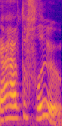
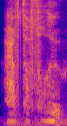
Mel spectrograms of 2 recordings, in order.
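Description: First: The phrase is spoken in a normal voice. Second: The phrase is whispered quietly. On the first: It is something acceptable to admit. "They say" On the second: It is something shameful to admit. "No one really whispers that"

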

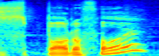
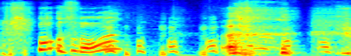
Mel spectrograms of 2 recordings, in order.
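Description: First: It is said in his usual American accent. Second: It is said in a put-on Cockney accent.

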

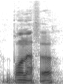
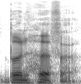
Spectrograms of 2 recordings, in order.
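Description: First: The name is said with a slight French accent. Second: The name is said with a German accent. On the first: "One is a little French" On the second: "One is the real German way"

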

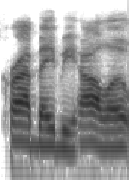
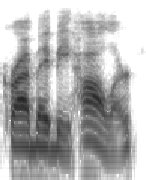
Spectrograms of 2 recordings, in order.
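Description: First: The last word ends in a clear 'oh' sound. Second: The last word ends in 'er', Northwest Alabama style.

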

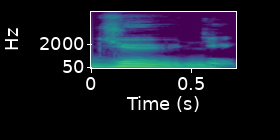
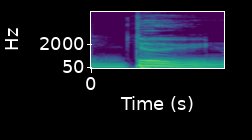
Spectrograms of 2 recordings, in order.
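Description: First: The word begins with a J-like sound. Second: The word begins with a plain D sound. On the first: This is how the speaker's own group says it. "We say like June" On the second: This is how the other person says it. "you say Dune"

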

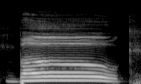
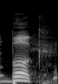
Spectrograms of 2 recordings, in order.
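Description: First: The word is said in a mocking, odd way. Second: The word is said in a standard way. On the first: It imitates how someone else says it. The speaker calls it wrong. "I don't care how your mom says it" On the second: It is the proper way to say it. The speaker calls it right. "It's book"

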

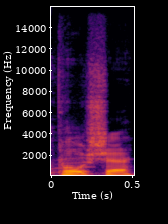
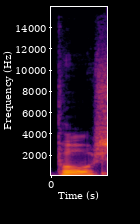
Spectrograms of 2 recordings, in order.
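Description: First: The name is given its German pronunciation. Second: The name is given an anglicized pronunciation. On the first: The speaker calls it right. "it should be Porsche" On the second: The speaker calls it wrong. "then I slip into Porsche and then get told off"

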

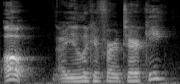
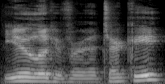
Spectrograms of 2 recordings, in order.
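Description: First: It is said in a plain, ordinary voice. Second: It is said in a smooth, suave cool-guy voice.

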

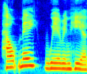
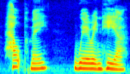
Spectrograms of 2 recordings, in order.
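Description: First: It is said with a desperate tone. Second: It is said plainly, without desperation.

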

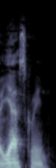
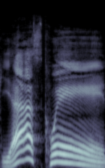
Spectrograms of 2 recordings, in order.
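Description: First: It is said in a flat, matter-of-fact voice. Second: It is said in an exaggerated, put-on voice. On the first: "it's funnier to just not put that into it at all. ... Just like it's a meeting" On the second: "with my roommate, I'll be like"

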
